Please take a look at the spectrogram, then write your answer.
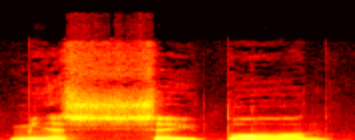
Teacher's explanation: C'est un shin, un sh accentué. C'est une double consonne, donc c'est une shadda. Alors on insiste dessus. On prononce alors minash shaytan.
